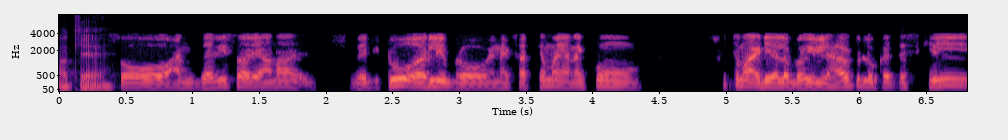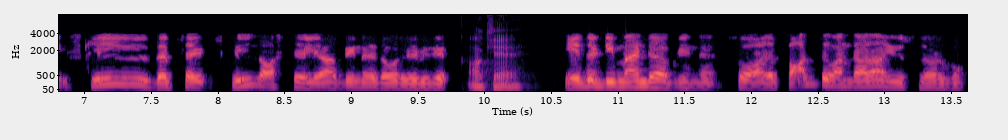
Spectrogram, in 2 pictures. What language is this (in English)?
Tamil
